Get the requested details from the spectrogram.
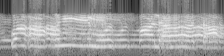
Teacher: الف لام نہیں پڑھا جائے گا اور حرف شمسی کو مشدد کر کے پڑھیں گے، جیسے وَأَقِيمُوا الصَّلَاةَ، اس کو ادغام لام تعریفی کہتے ہیں۔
